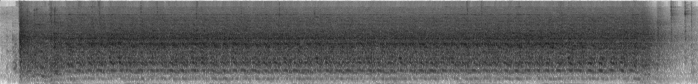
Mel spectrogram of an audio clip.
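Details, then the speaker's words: Ford Mustang with a freshly installed, fully built RPG engine: steady, fast cranking for about six seconds that never fires; with the current tune the fuel pumps aren't turning on. Crank, no start. "It appears that on this current tune, the fuel pumps aren't turning on for whatever reason."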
